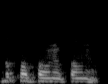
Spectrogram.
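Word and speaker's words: Hoʻoponopono: How do you pronounce it? Ho'oponopono.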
